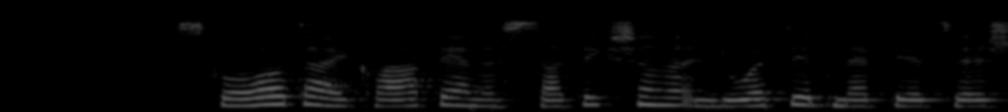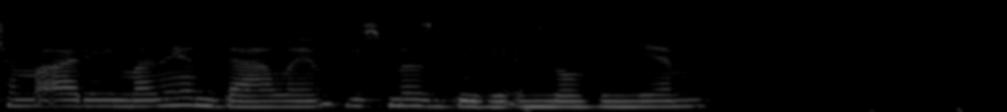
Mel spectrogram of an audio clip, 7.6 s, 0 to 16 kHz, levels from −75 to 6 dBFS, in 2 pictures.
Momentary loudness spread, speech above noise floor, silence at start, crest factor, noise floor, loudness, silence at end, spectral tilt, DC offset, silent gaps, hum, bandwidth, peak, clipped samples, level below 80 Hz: 5 LU; over 40 dB; 0.65 s; 18 dB; under -90 dBFS; -50 LUFS; 0.15 s; -4 dB/octave; under 0.1%; 6.82-6.86 s; none; 8 kHz; -32 dBFS; under 0.1%; -88 dBFS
